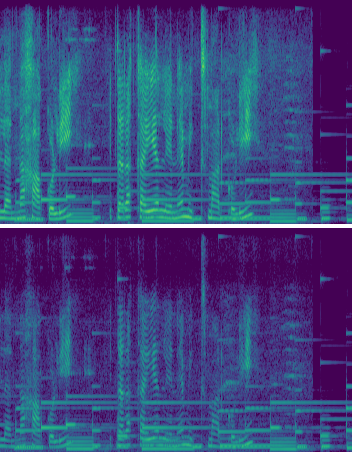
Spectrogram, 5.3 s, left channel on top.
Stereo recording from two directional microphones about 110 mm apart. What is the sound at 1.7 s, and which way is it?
A child's voice, 90° left.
